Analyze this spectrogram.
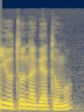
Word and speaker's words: Yuto Nagatomo: noir tout à l'heure tu n'as pas été bon sur la prononciation japonaise dis-moi hiroki sac elle dit moi yuto nagatomo pas mal pas mal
